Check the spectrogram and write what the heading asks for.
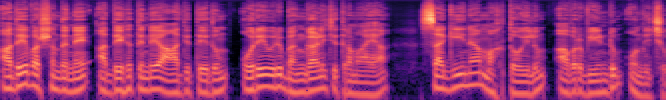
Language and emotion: Malayalam, neutral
